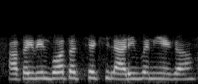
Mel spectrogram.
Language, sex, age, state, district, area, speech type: Urdu, female, 18-30, Bihar, Gaya, rural, conversation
